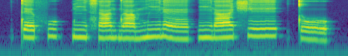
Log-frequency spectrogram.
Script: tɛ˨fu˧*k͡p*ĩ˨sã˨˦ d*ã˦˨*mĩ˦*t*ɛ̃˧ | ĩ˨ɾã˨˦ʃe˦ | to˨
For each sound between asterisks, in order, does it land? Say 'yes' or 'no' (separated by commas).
yes, no, no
